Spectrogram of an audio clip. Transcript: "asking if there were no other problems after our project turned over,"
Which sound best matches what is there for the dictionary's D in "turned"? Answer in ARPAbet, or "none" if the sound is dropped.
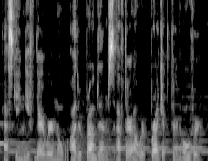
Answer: none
